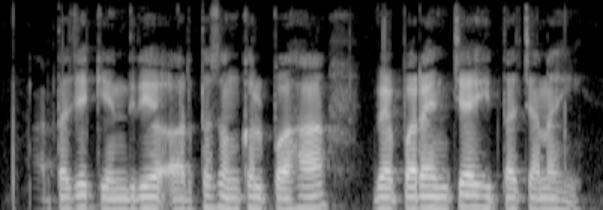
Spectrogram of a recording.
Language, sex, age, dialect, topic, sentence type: Marathi, male, 25-30, Standard Marathi, banking, statement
